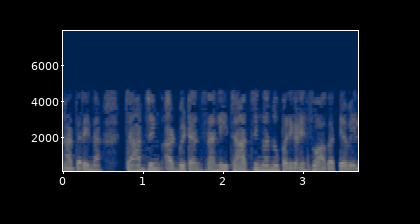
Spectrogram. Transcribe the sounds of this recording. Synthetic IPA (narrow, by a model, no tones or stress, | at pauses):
aːd̪ɐɾind̪ɐt͡ʃaːɾd͡ʒiŋɡɐ̰ɖmiʈɐnsnɐlːit͡ʃaːɾd͡ʒiŋɡɐnːupɐɾiɡɐɳisuʋaːɡɐt̪ːjɐʋelː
